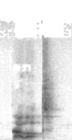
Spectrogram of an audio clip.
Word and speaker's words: Dalot: Dalot? – No, Martial, you don't pronounce the T. – Sancho. Huh? – You don't pronounce the T. It's Dalot.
